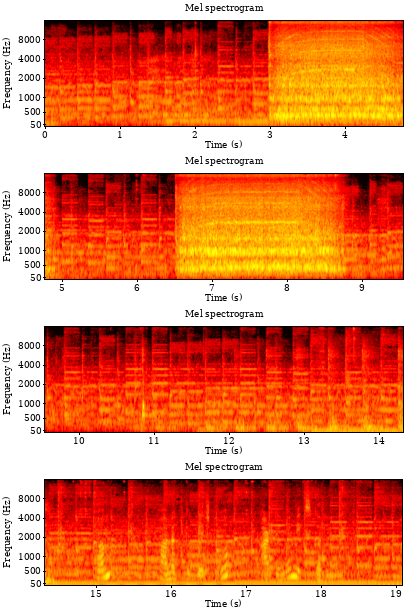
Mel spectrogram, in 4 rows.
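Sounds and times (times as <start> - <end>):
mixer grinder running: 3.0 - 5.0, 6.5 - 8.9.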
